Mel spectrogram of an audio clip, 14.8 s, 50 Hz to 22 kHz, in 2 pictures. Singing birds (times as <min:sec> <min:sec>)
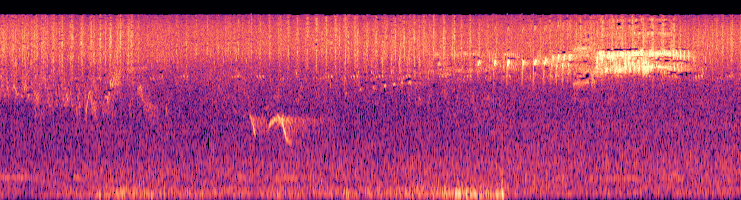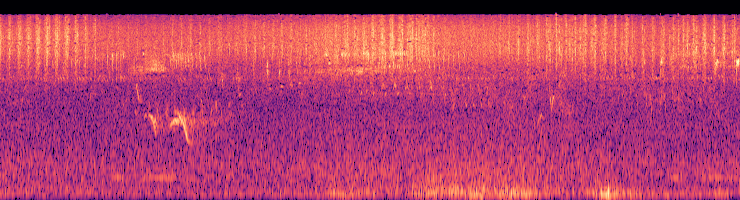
0:00.0 0:07.2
